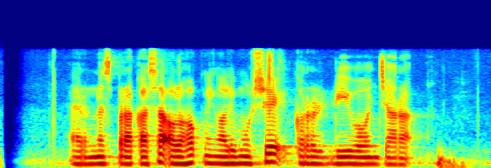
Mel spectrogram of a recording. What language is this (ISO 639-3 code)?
sun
